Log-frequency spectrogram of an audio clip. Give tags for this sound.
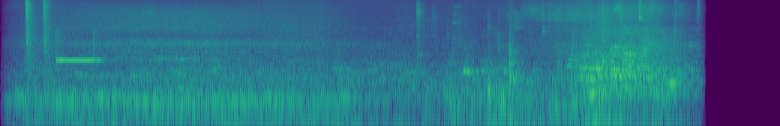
elevator; move; machine

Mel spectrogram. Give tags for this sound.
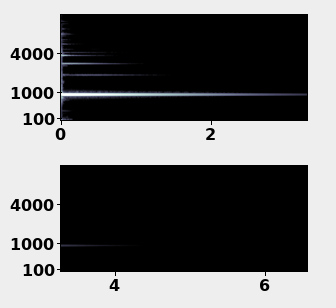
vibraphone; pack; instrument

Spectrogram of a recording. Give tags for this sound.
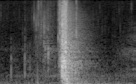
slap; fall; guts

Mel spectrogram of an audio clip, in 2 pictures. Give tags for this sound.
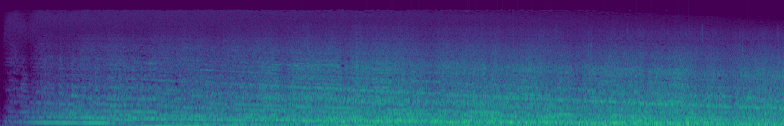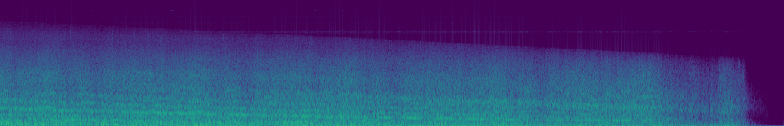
abstract; space

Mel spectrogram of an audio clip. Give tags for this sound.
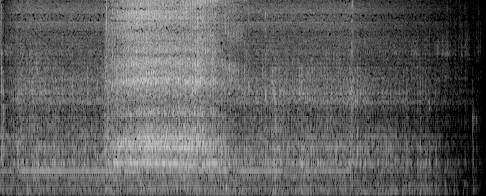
mechanical; electric; machinery; motor; workshop; industrial; drillpress; drill; machine

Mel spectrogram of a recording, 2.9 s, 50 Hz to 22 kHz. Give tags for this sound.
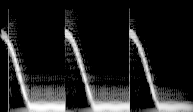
alert; siren; 8bit; alarm; warning; emergency

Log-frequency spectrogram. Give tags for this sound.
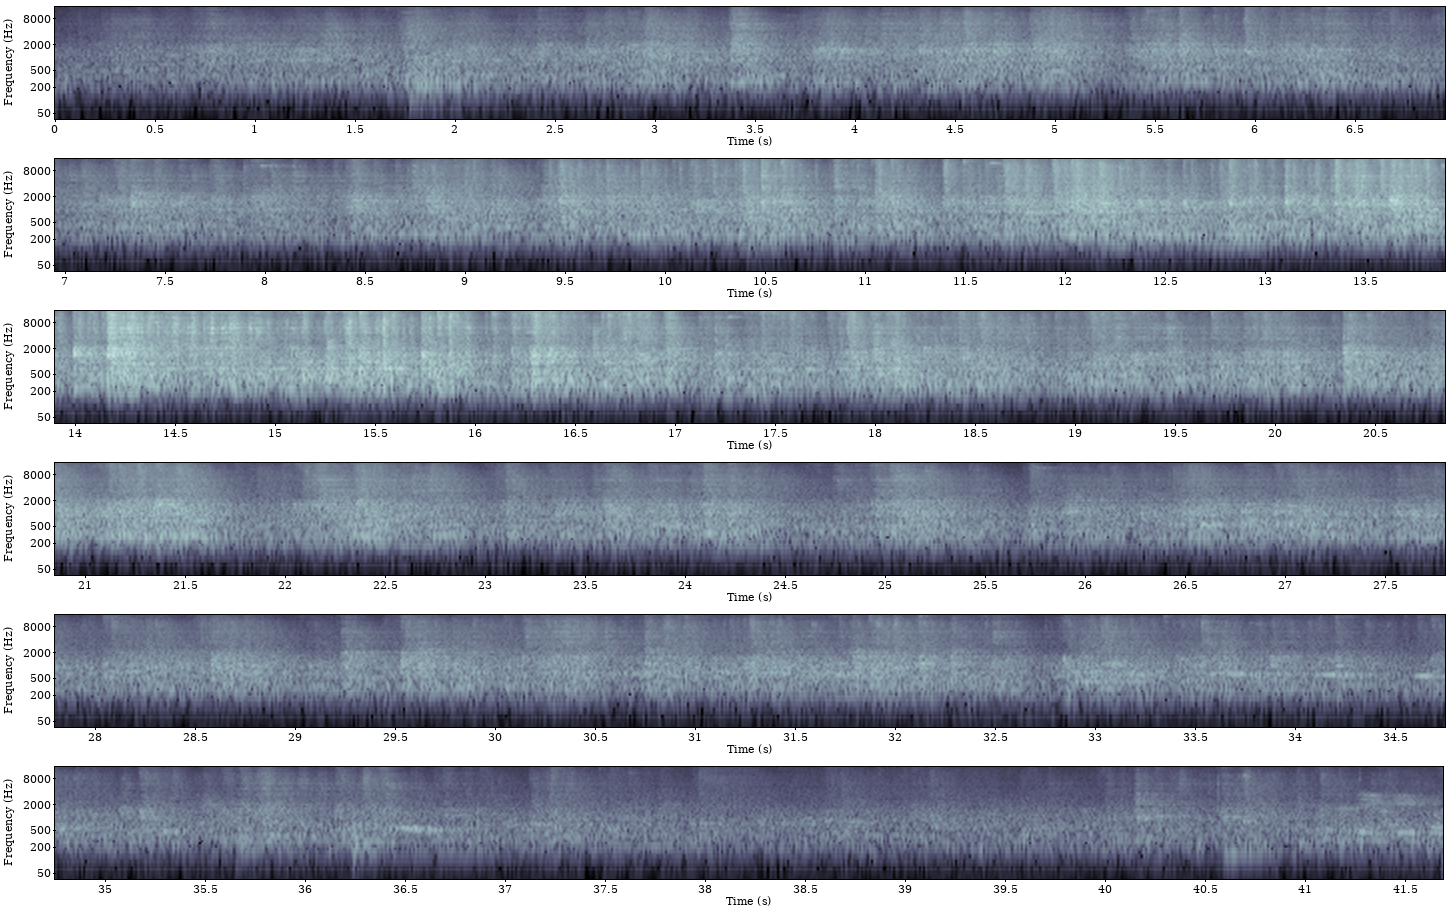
field-recording; street; pavement; ambiance; city

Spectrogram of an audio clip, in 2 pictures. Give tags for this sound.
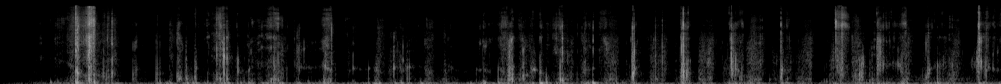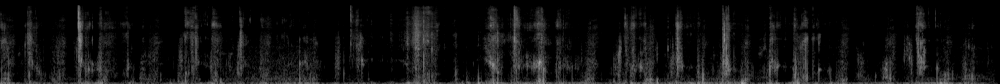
Mouth; Biting; Fruit; Munch; Eat; Chewing; Food; Chew; Rode; Bite; Lunch; Apple; Crunch; NT-2A; Foley; Condenser; Eating; Teeth

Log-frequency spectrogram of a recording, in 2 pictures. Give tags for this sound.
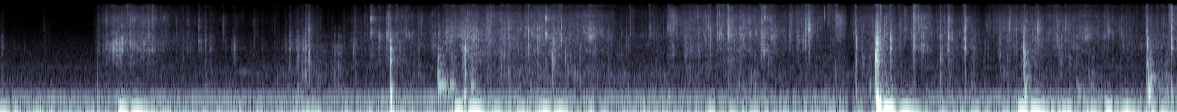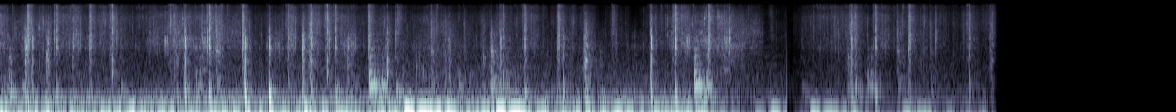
crackers; crunch; crushed; eggs; gram; leaf; walk; wrappers

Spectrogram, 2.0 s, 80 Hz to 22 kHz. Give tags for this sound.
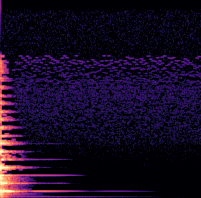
multisample; violin; strings; midi-velocity-95; vsco-2; midi-note-81; single-note; a5; solo-violin; pizzicato

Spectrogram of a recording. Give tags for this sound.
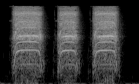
construction; cordless; drill; powerdrill; building; power-drill; tools; tool; power; electric-tool; drilling

